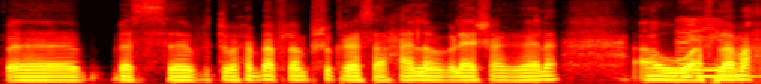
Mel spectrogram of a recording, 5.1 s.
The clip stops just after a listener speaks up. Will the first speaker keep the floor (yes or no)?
yes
